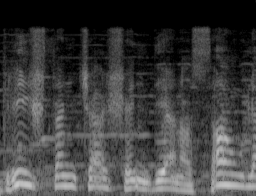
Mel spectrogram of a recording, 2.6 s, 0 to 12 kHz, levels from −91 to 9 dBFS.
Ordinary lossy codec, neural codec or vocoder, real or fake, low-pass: Opus, 64 kbps; none; real; 7.2 kHz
